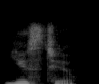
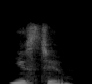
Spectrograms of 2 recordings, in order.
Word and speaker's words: used to: Although it is two words, used, spelled U-S-E-D, and to, spelled T-O, we drop the D sound and pronounce it like one word, used to. Practice with me, used to.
